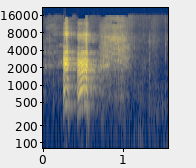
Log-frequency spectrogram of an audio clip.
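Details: Molson, an 8-week-old tricolor Beagle puppy indoors, gives two sharp, high yips in quick succession, then a softer breathy trailing whine fades out.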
